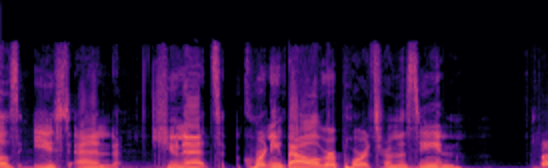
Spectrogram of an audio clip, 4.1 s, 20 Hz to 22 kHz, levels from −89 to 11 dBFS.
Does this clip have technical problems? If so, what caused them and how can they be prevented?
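No, there are no technical problems to be heard in this clip. Nothing here calls for a cause to be traced or a preventive step to be taken.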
